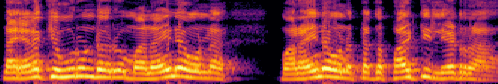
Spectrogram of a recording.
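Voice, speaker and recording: A man with a strikingly high voice tears through a heated, defiant rant as an interview guest. He talks fast and drives each point home by repeating it, challenging anyone to prove him wrong. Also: mellow. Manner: fiery, defiant, repeats for emphasis.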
